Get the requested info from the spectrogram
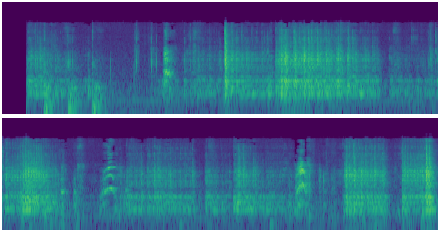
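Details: Six-month-old pug playing with a spring doorstop on the wall, batting the spring around and growling at it; low rough growls mixed with loud twanging, rattling bursts from the spring and scuffling noise throughout.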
